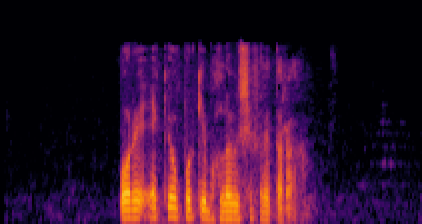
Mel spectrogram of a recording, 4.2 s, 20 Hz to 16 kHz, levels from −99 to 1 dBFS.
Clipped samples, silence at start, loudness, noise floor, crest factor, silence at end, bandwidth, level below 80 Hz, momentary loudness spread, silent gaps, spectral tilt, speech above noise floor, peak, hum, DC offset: under 0.1%; 1.2 s; -23 LUFS; -79 dBFS; 22 dB; 1.25 s; 7.8 kHz; -62 dBFS; 8 LU; none; -6.5 dB/octave; 57 dB; -4 dBFS; none; under 0.1%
